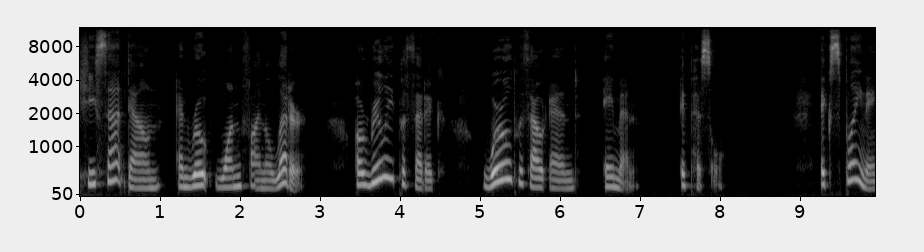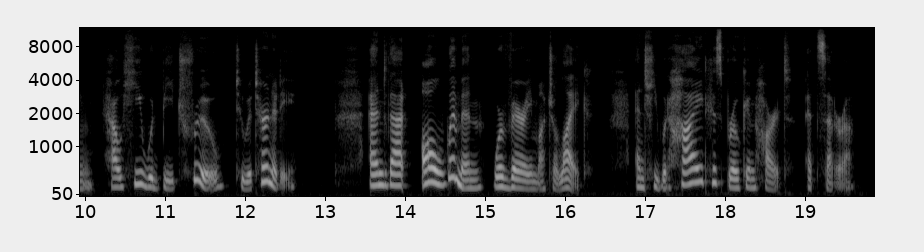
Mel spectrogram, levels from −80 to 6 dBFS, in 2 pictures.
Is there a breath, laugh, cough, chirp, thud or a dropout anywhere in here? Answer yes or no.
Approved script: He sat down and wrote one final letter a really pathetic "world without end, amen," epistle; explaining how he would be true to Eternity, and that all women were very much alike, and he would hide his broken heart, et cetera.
no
